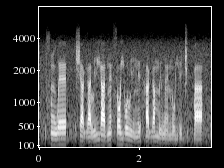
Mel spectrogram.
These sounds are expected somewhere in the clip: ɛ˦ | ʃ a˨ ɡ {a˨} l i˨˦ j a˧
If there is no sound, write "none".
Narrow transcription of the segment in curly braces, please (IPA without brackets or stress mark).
a˨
